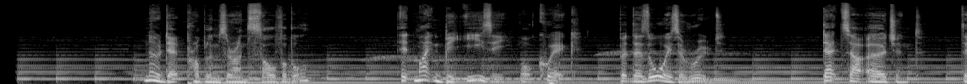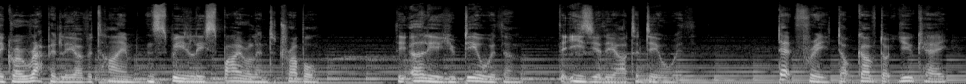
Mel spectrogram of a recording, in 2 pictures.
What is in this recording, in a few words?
male british english advice comercial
